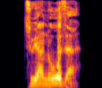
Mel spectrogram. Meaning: cyanosis
- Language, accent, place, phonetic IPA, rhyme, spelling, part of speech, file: German, Germany, Berlin, [t͡syaˈnoːzə], -oːzə, Zyanose, noun, De-Zyanose.ogg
